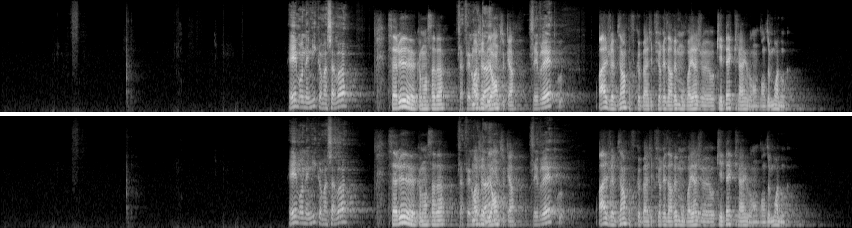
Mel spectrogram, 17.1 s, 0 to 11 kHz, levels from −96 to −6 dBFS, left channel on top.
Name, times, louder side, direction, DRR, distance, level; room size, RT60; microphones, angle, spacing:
voice 1, 5.8-7.0 9.2-9.9 10.6-11.1, left 5 dB, 70° left, 11 dB, 0.8 m, -28 dB
voice 2, 7.5-8.9 9.4-10.3 12.0-15.8, left 3 dB, 45° left, 11 dB, 1.0 m, -27 dB
30.0 x 25.0 x 4.8 m, 1.2 s
head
